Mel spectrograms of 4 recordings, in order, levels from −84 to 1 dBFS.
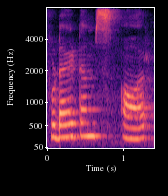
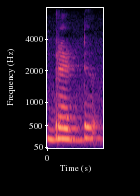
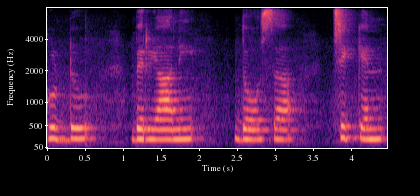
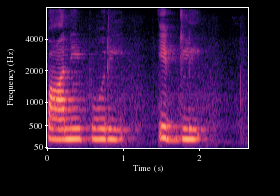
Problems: none marked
